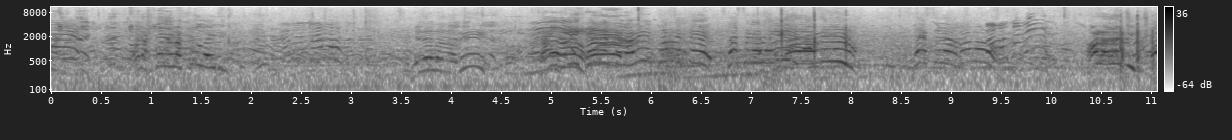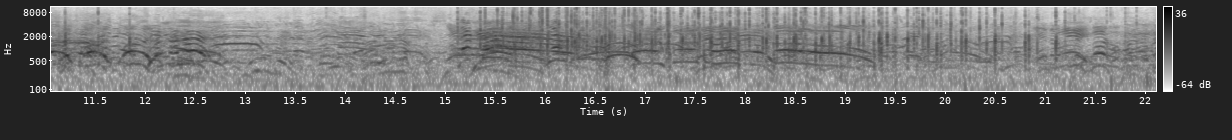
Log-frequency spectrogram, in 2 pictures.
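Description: Adult men and women shout and cheer excitedly from the sidelines outdoors.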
